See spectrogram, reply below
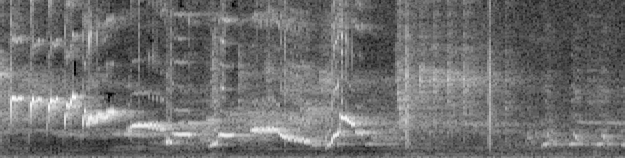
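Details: White-rumped shama training song: a quick series of short high notes, then looping whistled slurs sliding up and down, fading into soft low repeated notes.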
